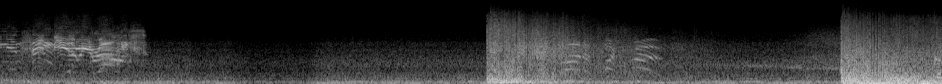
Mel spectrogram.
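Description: Artillery barrage in Company of Heroes, heavy booming blasts with crackling debris arriving in bursts near the start, middle and end, under battlefield rumble and spoken unit chatter.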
